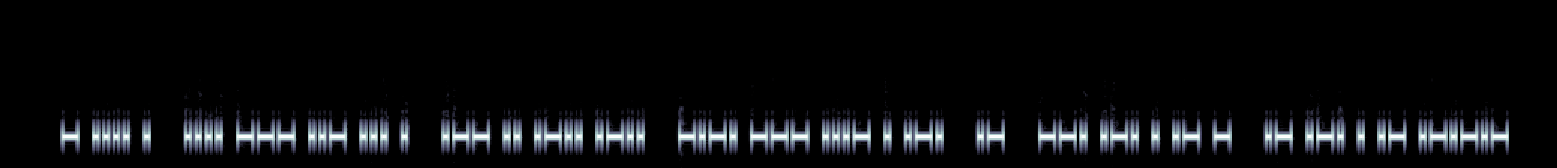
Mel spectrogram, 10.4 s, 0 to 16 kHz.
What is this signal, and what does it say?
Morse code, heard as a keyed tone, about 34 wpm, 700 Hz. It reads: THE HOUSE WILL COVER A GREAT AREA.
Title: Sentences from Top 1000 Words - Review Part 2 - 35wpm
